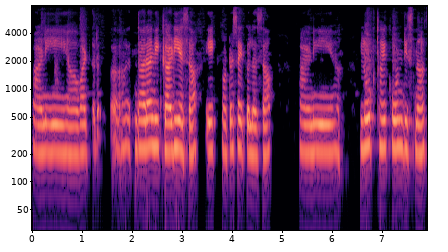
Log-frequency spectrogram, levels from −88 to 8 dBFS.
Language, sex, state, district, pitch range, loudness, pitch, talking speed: Konkani, female, Goa, North and South Goa, 210-230 Hz, -17 LUFS, 215 Hz, 105 wpm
